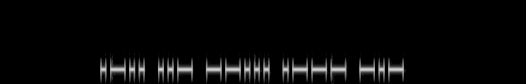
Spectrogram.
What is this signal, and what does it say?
Morse code, heard as a keyed tone, about 25 wpm, 700 Hz. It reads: LU7JK
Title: DXCC-100 Call Signs - 5 Characters - Repeated 2x - 25wpm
